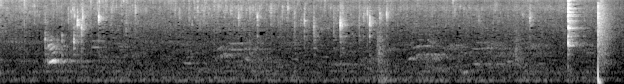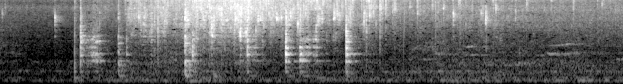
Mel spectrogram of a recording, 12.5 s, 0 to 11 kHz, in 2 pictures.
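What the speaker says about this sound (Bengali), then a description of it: "কড়াইয়ের তেল গরম হয়ে গেছে। এখন আমি প্রথমে 2টো এলাচ, একটু দারচিনি এবং 2টো লং দিয়ে দিলাম।" Cardamom pods, cinnamon and cloves sizzle in hot oil in a kadai for a beef curry, with spatula scrapes and clinks. The frying swells to a louder crackle toward the end.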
